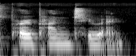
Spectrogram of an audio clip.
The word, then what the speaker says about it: propan-2-one: at the end, spelled like one, but it's pronounced one. So this becomes propan-2-one.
